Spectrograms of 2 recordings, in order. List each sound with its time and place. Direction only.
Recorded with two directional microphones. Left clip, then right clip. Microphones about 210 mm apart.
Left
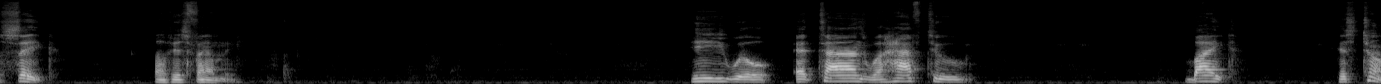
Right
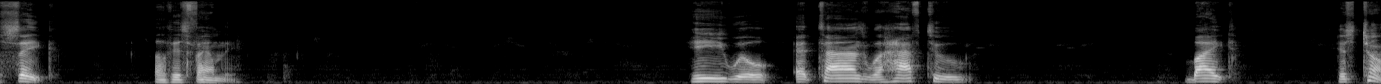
0.0 s speech: 45° right (ahead or behind)
1.5 s speech: 50° right (ahead or behind)
6.9 s speech: 50° right (ahead or behind)
11.9 s speech: 40° right (ahead or behind)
